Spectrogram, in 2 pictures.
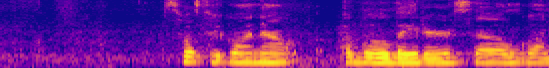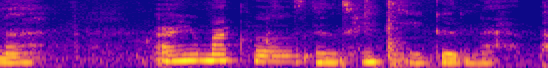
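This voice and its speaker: A woman talks at a fairly slow pace, her voice somewhat breathy with a dark, mellow tone. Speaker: planner and journaling vlogger. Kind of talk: casual travel vlog voiceover.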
